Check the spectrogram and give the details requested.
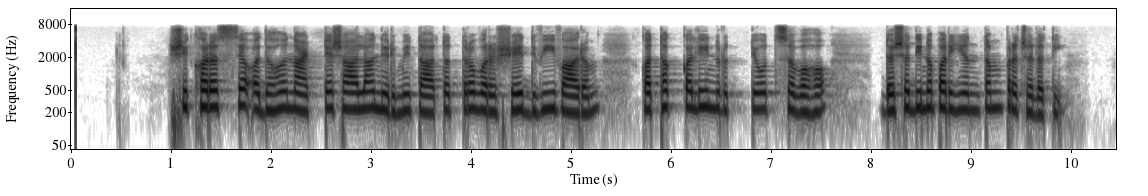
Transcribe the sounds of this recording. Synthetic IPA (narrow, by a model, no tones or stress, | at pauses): ʃikʰɐɾɐsjɐʔəd̪ʱəɦənaːʈjɐʃaːlaːniɾmit̪at̪ɐt̪ɾɐʋəɾʂeːd̪ʋiːʋaːɾɐm | kɐt̪ʰɐkːɐliːnɾut̪joːt̪sɐʋəɦə̆ | d̪ɐɕɐd̪inɐpɐɾjɐnt̪ɐmpɾɐt͡ɕɐlɐt̪iː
